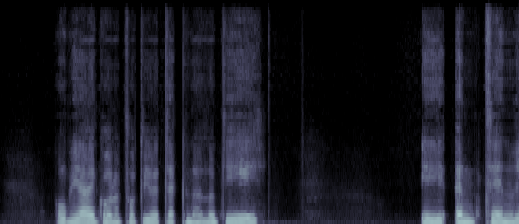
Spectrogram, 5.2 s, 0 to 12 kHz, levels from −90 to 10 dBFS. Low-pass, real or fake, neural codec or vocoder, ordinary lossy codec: none; fake; codec, 24 kHz, 0.9 kbps, WavTokenizer, medium music audio release; none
